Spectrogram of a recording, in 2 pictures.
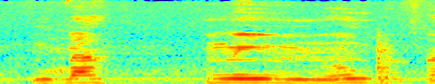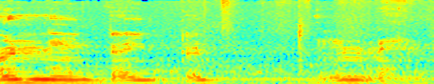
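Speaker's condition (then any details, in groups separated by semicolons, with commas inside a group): Cerebral palsy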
